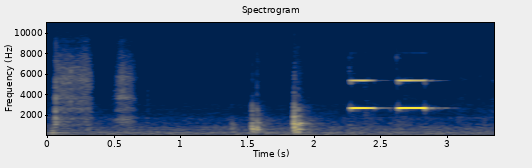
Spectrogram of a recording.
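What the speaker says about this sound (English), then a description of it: "It's gonna beep" A couple of faint rustles and clicks, then two short electronic beeps from a Soyajoy G4 soy milk maker, crisp and close in a quiet room.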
